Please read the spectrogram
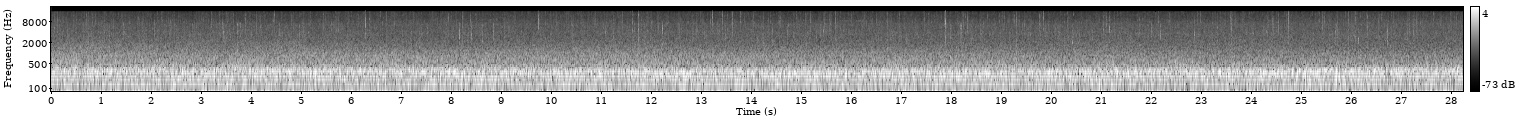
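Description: Steady snowstorm ambience: an even rushing hiss with a deep undertone, sprinkled with faint scattered ticks.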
